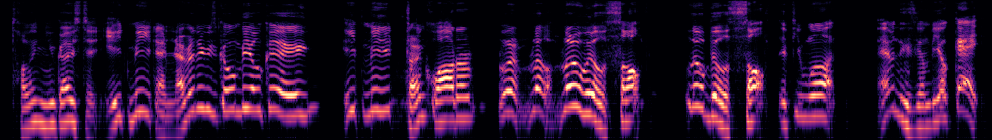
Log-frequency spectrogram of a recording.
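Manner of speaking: loud, high-pitched mock accent; hammed-up accent impression, high and loud; Sean Baker. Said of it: "not a great Sean Baker accent".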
